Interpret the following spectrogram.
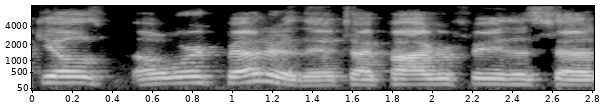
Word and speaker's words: Gill: Pronounce the name again. G-I-L-L. Let me. First name? David Gill, I think. Apparently. Oh, Gill.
